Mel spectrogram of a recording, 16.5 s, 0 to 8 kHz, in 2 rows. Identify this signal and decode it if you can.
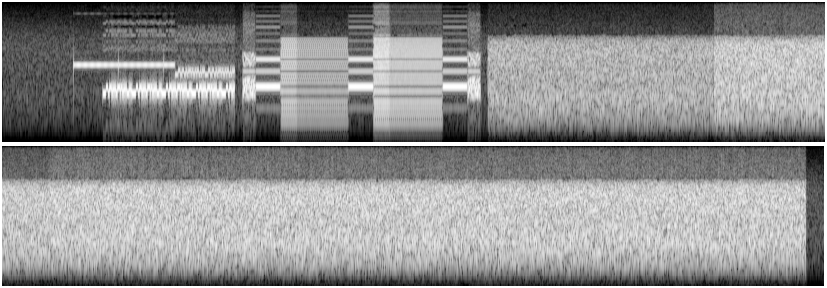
Dial-up modem handshake (V.34 or later), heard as a whistle, warbles, then hiss.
